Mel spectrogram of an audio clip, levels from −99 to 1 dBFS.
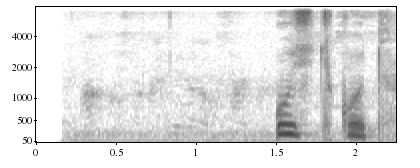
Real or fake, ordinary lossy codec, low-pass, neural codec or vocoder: real; Opus, 64 kbps; 7.2 kHz; none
